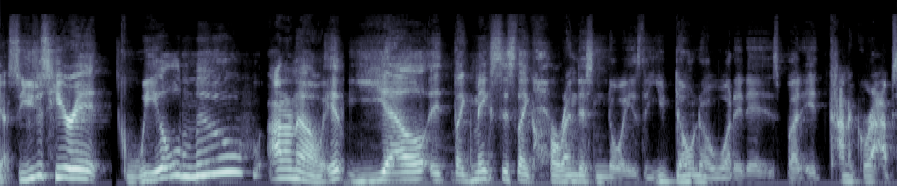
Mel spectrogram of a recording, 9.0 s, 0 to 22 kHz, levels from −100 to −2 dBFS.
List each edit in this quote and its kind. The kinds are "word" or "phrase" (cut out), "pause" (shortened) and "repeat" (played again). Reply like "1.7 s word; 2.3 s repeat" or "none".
1.1 s pause; 3.4 s word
